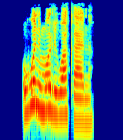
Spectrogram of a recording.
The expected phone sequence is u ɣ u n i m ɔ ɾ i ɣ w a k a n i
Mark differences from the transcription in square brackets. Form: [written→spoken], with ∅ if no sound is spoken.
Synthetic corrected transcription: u ɣ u n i m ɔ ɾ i ɣ w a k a n [i→a]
